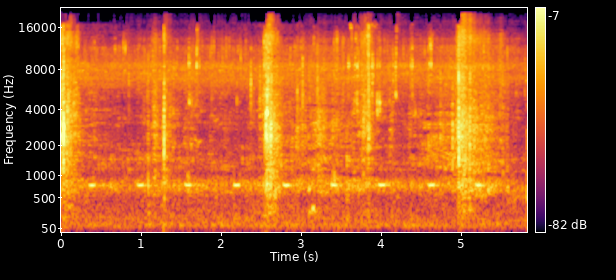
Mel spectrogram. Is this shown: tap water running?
yes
